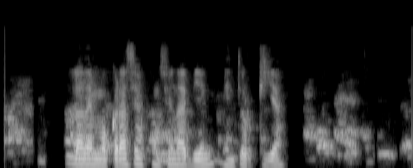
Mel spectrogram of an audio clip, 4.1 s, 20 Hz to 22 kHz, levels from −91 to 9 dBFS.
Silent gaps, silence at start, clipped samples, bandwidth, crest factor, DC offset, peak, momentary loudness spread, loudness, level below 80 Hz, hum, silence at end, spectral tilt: none; 0.05 s; under 0.1%; 7.2 kHz; 18 dB; under 0.1%; -2 dBFS; 18 LU; -20 LUFS; -62 dBFS; none; 0 s; -8.5 dB/octave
